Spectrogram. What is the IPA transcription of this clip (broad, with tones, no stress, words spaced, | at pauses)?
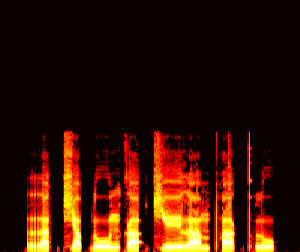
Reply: ra˨˩t̚ t͡ɕa˨˩p̚loː˧nka˨˩ʔ t͡ɕeː˦˥la˨˩mpʰa˨˩k̚ pʰlo˥˩k̚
